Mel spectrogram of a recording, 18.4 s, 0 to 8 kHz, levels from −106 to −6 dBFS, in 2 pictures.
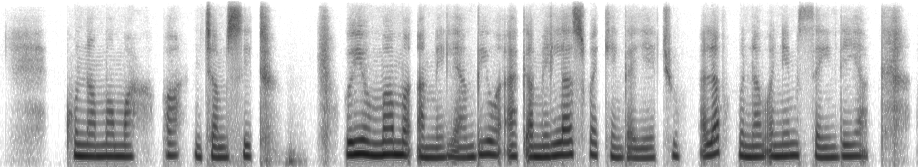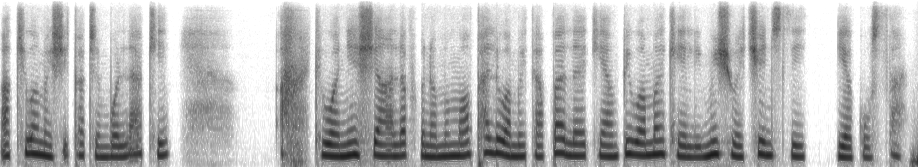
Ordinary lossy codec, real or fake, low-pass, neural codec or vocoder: Opus, 24 kbps; fake; 7.2 kHz; codec, 16 kHz, 0.3 kbps, FocalCodec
